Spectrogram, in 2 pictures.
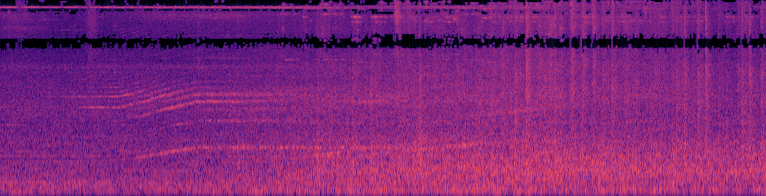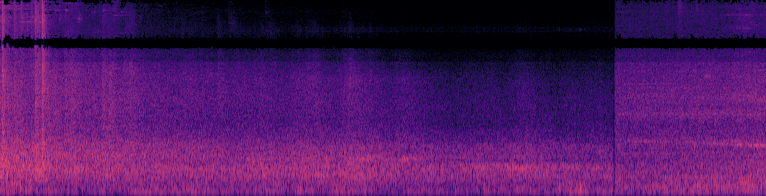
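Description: A Market-Frankford Line subway train pulling away from the platform. Its motors give a whine that climbs in pitch over the first few seconds as it accelerates. Then comes a loud rumble of wheels on rail with clacking over the rail joints, strongest about ten seconds in, before it fades as the train goes down the tunnel.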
